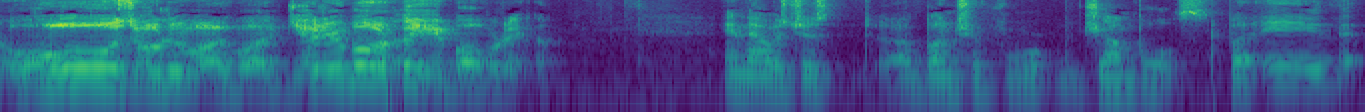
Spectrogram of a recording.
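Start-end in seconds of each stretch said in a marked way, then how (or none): 0.0-2.6 loud, mock Japanese villain jumble; hammed-up anime villain, loud; mock villain gibberish. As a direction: bark fake villain words. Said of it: "low-toned Japanese villain voice".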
